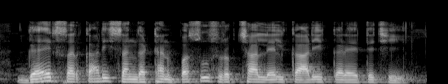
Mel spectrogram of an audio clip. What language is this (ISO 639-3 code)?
mai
